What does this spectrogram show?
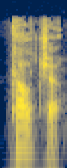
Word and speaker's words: culture: the first U is pronounced like the U in but, and the last syllable is pronounced ch.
